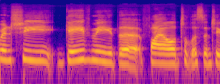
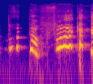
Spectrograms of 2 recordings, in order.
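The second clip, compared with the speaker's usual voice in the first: high, startled what the fuck with a laugh; shocked exclamation. Retold or imitated. Partner hearing the sound-designed file, delighted shock. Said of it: "and she's like".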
